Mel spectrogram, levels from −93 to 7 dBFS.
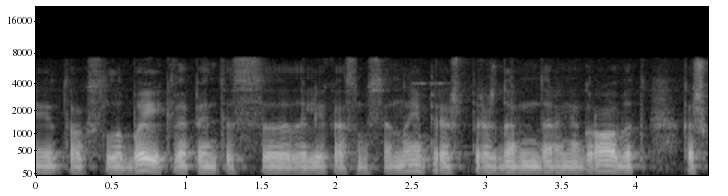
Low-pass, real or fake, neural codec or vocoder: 7.2 kHz; real; none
